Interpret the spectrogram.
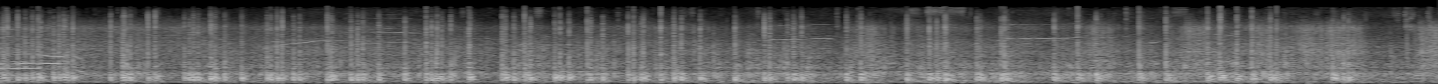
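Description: Aerial fireworks display: a dense, continuous barrage of shell bursts and crackling, many reports a second.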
